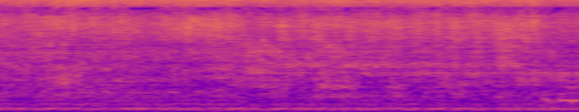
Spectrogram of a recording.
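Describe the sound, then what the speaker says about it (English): Cool running water pours steadily over hand-dyed fabric during rinsing, a loud, continuous gushing rush from a tap with no pauses. "Rinsing in cool water."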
